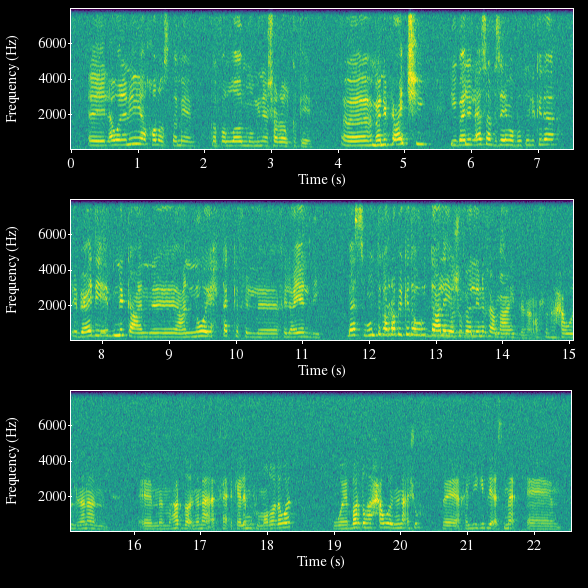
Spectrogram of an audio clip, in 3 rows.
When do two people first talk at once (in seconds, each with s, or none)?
13.0 s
